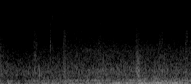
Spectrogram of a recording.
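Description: A horse in Skyrim clip-clops along at a steady walk, its hoof beats soft and evenly spaced over a dense game ambience, with no voices.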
